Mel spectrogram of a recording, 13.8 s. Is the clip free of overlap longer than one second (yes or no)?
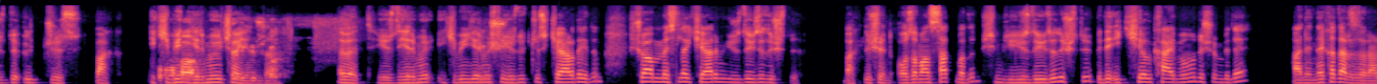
no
